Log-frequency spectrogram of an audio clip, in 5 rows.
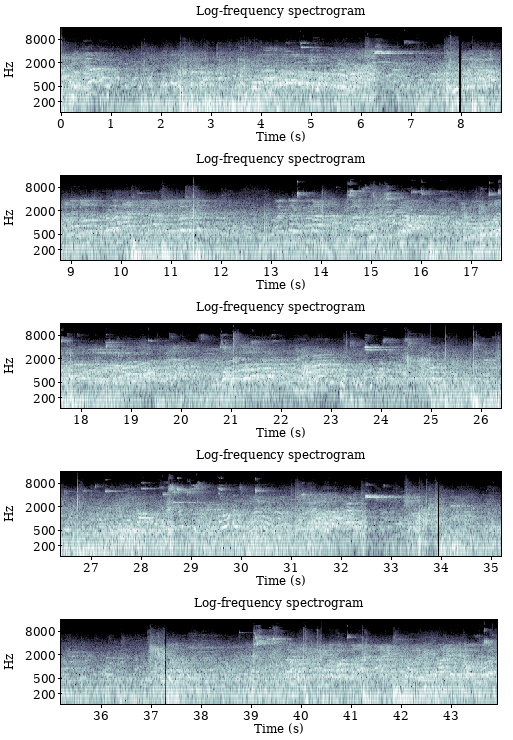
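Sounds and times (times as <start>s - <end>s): ball bouncing on wooden court: 2.4s - 3.8s, 10.2s - 11.6s, 25.2s - 27.0s.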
